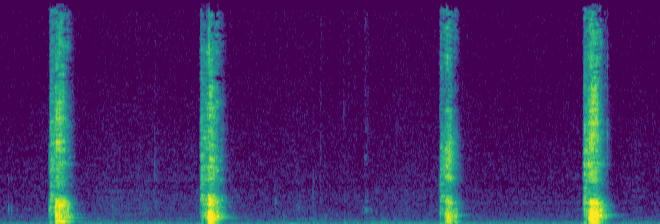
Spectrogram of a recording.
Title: Coughing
